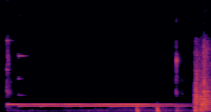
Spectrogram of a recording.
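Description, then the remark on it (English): A doorbell sounds as one steady, mid-pitched electronic tone held for more than two seconds, with a few soft thumps beneath it and a sudden burst of noise at the end. “And then the doorbell rings.”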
